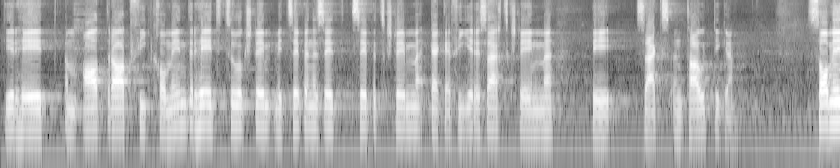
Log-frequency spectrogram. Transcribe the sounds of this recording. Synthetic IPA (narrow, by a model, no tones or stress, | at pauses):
d̥ɪːɾɦeːt | əmɑːtɾɑːkfikʰomɪnd̪əɾɦeːtt͡suəkʃtɪmtmɪtsɪbənəsɪb̥ət͡skʃtɪmːəɡ̥ɛɡ̥əfiəɾəsæχt͡skʃtɪmːə | b̥ɪ | sæksɛnthɑwtiɡ̥ə̰ | somɪ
